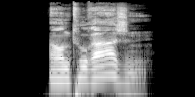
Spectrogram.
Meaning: plural of Entourage
- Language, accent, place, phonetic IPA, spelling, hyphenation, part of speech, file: German, Germany, Berlin, [ãtuˈʀaːʒn̩], Entouragen, En‧tou‧ra‧gen, noun, De-Entouragen.ogg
